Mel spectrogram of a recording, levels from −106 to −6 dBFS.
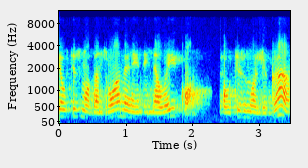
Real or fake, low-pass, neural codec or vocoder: fake; 9.9 kHz; vocoder, 22.05 kHz, 80 mel bands, WaveNeXt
